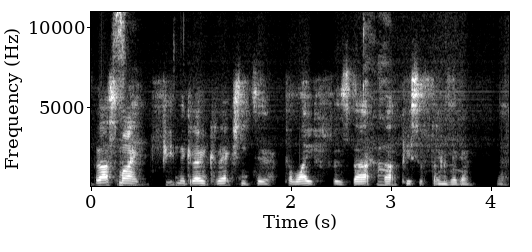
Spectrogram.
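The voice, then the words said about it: Scottish accent. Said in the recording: “You've never lost your accent. You're Scottish, right?”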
